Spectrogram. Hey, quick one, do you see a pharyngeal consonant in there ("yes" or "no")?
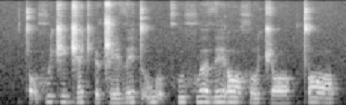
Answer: no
